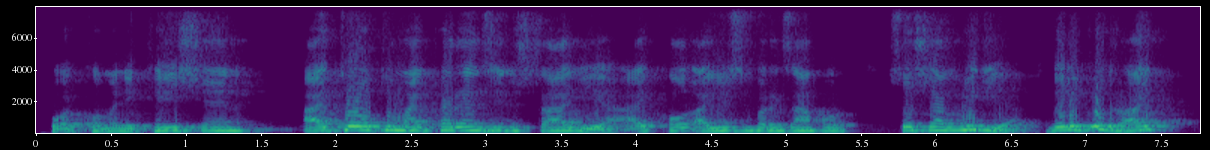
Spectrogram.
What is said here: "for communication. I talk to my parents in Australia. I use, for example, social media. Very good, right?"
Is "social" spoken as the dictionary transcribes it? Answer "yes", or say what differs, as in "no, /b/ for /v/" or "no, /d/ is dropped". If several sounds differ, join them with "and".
yes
